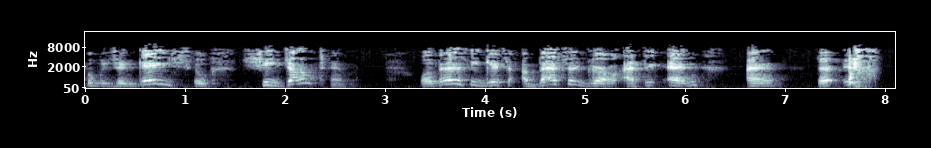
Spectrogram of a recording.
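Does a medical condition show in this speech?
Yes: damaged voice box; voice sounds noticeably different, self-conscious about voice, limits meeting people.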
